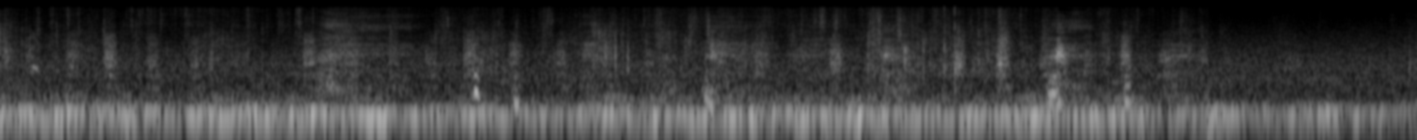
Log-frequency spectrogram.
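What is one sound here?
Paws patter on a dirt path.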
